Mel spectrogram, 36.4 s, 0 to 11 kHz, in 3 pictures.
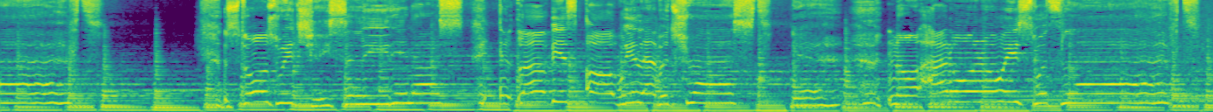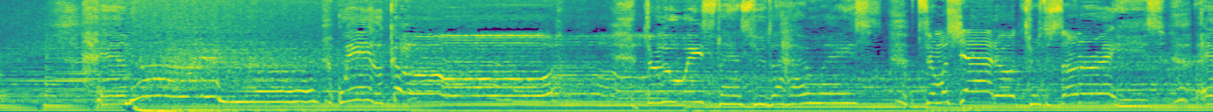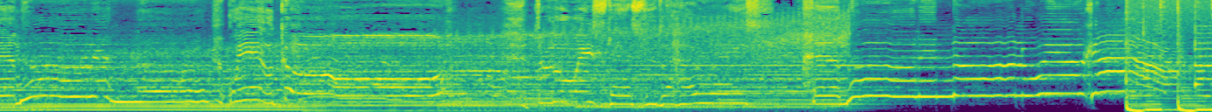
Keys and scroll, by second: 0.9 Up, 6.0 Left, 6.4 1, 6.8 0, 7.1 2, 7.5 4, 30.4 s, 30.7 h, 32.5 o, 33.3 b, 34.0 i.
